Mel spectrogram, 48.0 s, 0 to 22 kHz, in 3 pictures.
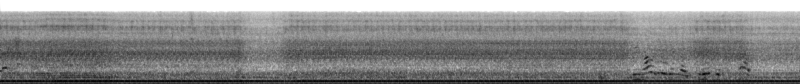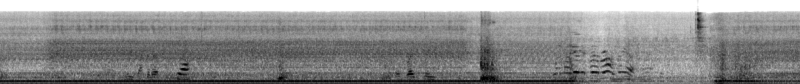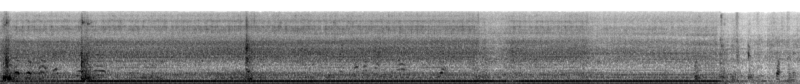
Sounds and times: Speech: 0:12.6 - 0:15.1, 0:18.5 - 0:19.9, 0:23.7 - 0:24.8, 0:27.0 - 0:29.3, 0:32.2 - 0:34.2, 0:38.5 - 0:41.1, 0:47.5 - 0:48.0.

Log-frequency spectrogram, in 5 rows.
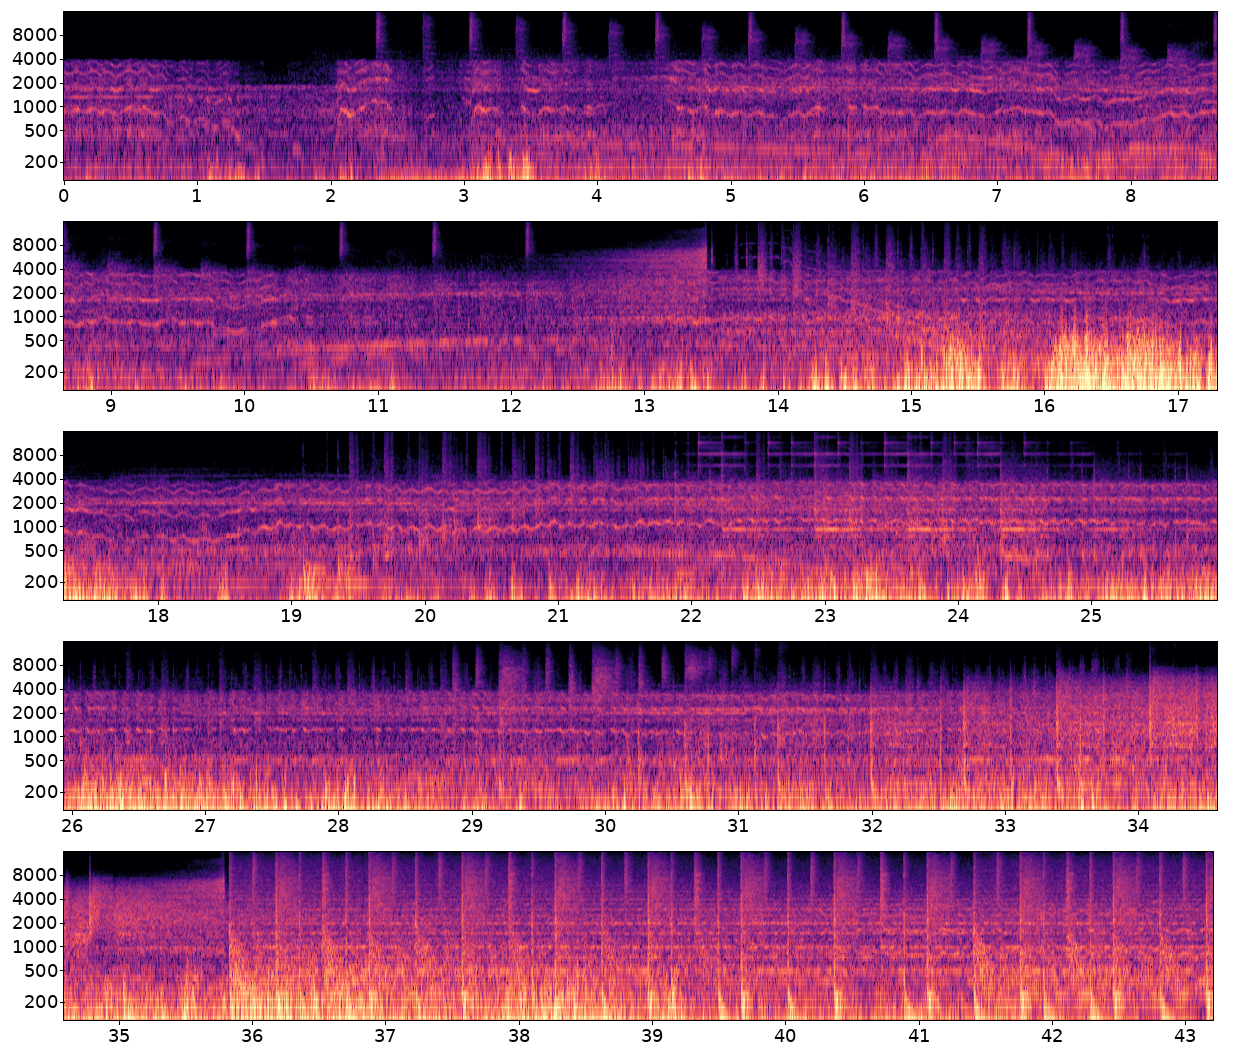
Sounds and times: Music: 0:00.0 - 0:43.2
Vehicle: 0:00.0 - 0:43.2.

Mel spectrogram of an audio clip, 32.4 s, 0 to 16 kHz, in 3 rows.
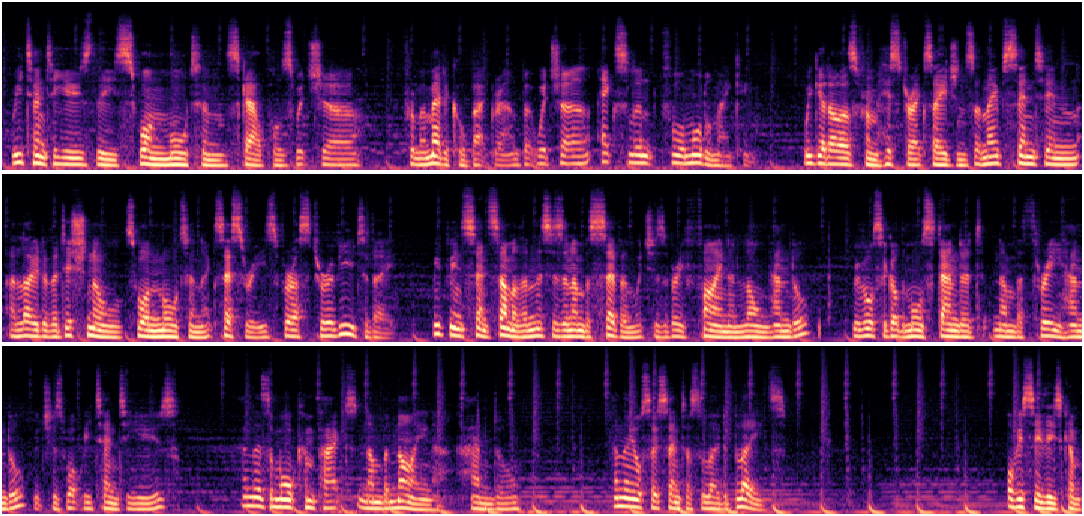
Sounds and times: Speech: 0:00.0 - 0:23.4, 0:24.0 - 0:26.8, 0:27.7 - 0:29.5, 0:31.6 - 0:32.4
Music: 0:00.0 - 0:32.4.

